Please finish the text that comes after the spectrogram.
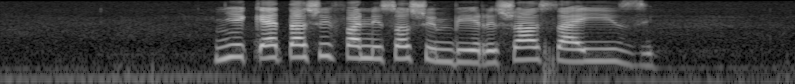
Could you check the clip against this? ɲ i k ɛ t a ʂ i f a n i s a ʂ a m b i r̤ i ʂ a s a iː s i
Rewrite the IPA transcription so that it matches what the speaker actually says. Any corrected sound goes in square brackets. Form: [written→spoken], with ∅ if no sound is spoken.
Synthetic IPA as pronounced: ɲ i k ɛ t a ʂ i f a n i s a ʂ [a→i] m b i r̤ i ʂ a s a iː [s→z] i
